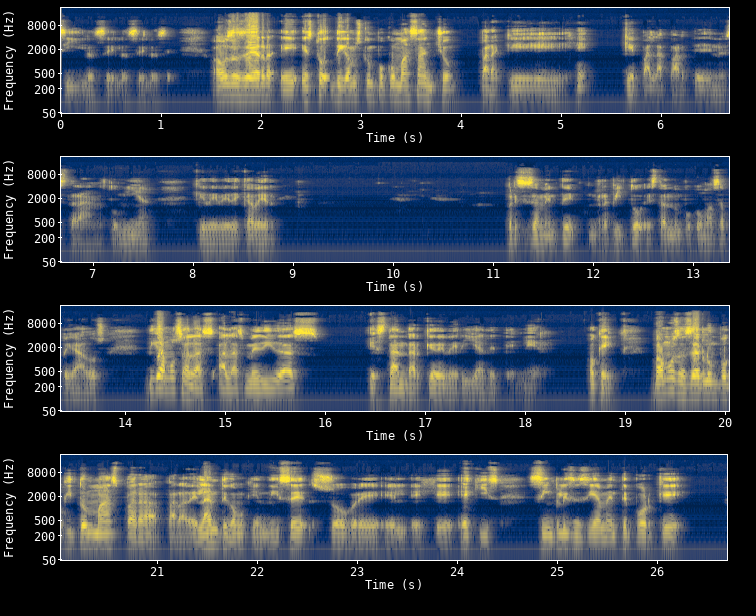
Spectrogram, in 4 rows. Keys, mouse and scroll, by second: 1.4 ctrl+KP_Add, 4.9 s, 7.2 click, 7.9-12.6 middle drag, 7.9-8.8 scroll down 1, 13.0 s, 14.6-15.7 drag, 16.1 g, 18.7-20.5 shift+drag, 23.1 g, 25.6 click, 26.0 middle click.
